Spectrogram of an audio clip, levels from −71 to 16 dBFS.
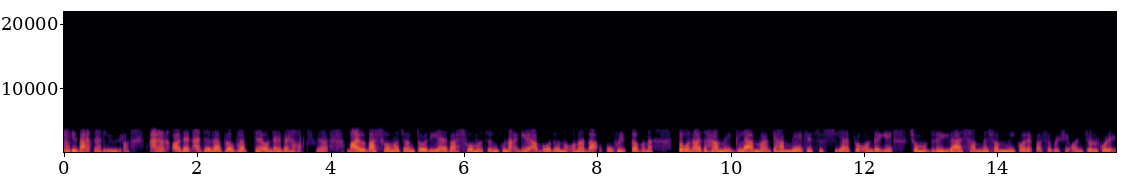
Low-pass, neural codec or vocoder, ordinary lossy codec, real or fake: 3.6 kHz; codec, 16 kHz, 0.7 kbps, FocalCodec; none; fake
